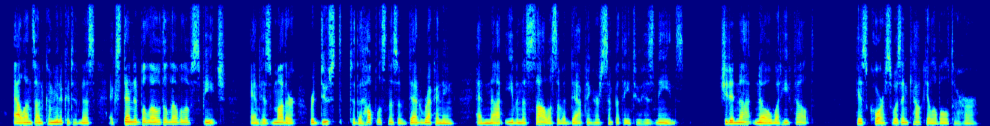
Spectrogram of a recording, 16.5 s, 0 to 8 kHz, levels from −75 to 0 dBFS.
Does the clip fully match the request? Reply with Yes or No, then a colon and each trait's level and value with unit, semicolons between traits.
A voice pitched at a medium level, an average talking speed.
No: low, 110 Hz; average, 155 wpm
